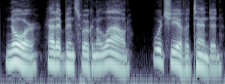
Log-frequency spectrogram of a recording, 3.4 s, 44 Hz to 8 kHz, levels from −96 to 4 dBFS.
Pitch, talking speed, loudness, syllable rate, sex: 140 Hz, 175 wpm, -19 LUFS, 5.1 syllables/s, male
